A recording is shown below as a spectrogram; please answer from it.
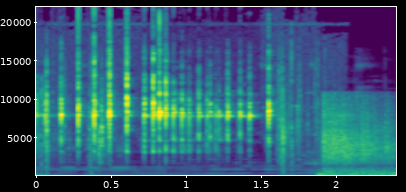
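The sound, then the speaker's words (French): A trapdoor in a dungeon being opened: a quick run of dry rattling clicks over a faint creaky tone, then a loud, rough rushing noise to finish. “Je vais ouvrir la trappe.”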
